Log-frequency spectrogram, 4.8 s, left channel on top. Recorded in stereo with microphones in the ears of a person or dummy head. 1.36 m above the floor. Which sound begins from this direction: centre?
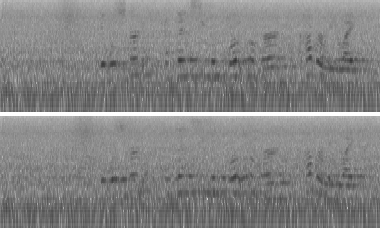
A woman speaking, at 1.3 s.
